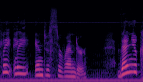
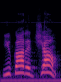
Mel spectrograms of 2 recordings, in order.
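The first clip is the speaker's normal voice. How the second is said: loud, higher yell at the passengers; pilot yelling; 6 semitones higher, 6 dB louder than usual. Retold or imitated. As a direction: shout the order over a failing engine. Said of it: "So he yells at the passengers".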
